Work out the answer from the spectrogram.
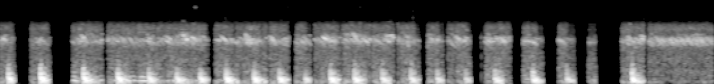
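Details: Day-old broiler chicks on arrival at a poultry farm in Batoke, Limbe, Cameroon, a dense chorus of many high peeps running together, with rhythmic rustling and knocking beneath and repeated brief dropouts.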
